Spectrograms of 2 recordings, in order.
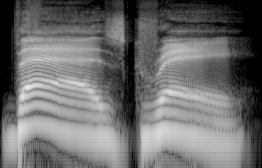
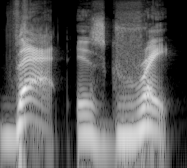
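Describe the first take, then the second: First: The final T has no stop at all. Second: The final T is cut off with a stop. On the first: It sounds like a different word. The speaker calls it wrong. "If there is no stop" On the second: The word is emphasized. The speaker calls it right. "That is the stop T"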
